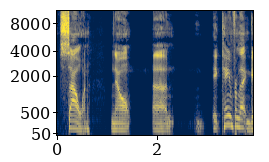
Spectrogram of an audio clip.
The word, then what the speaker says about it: Samhain: In Gaelic, the research I've done, it's Samhain. It's like Sowin. – Yeah. – That's how you would pronounce it.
